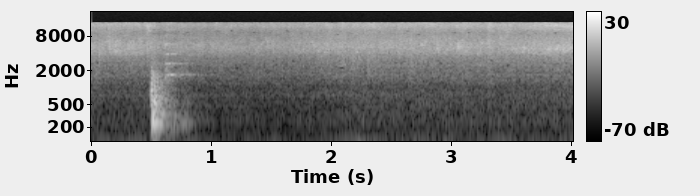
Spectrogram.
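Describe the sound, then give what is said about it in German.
Meat is seared hard on both sides in a hot pan before going into the oven: a sharp hiss bursts out as it hits, then settles into a steady, bright sizzle that crackles on without any talking. “Das muss nur scharf angebraten werden von beiden Seiten”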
